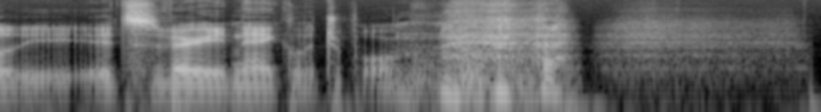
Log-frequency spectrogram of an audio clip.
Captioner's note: laughing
